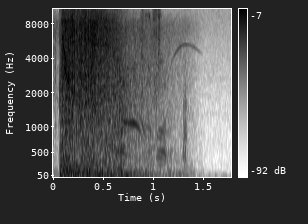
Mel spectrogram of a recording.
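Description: Gunfire in the CrossFire video game during a professional esports match: a sudden dense burst of shots that fades out over about a second and a half, with voices mixed in.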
